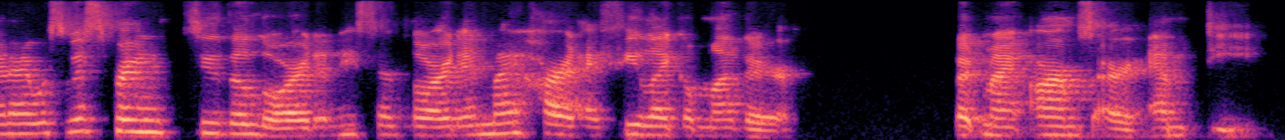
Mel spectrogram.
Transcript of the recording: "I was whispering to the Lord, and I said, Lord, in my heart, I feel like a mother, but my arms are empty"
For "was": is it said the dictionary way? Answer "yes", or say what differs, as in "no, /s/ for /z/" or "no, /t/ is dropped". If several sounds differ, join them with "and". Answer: yes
